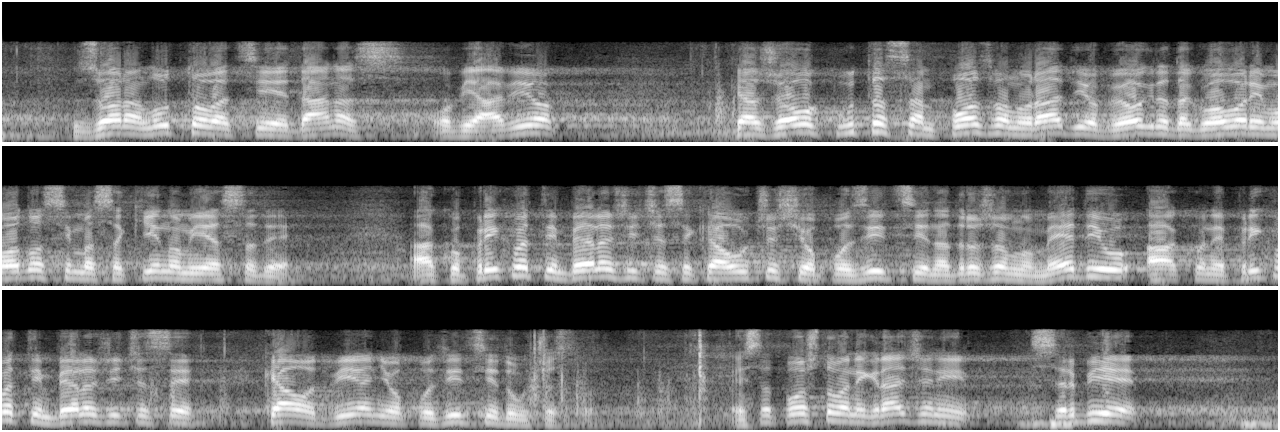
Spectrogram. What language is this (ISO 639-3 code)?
srp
